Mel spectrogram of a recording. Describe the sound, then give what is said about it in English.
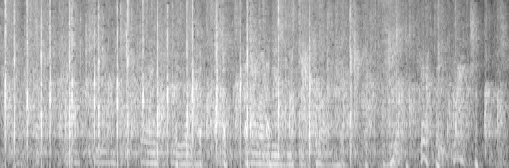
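An audience in an auditorium at a Brookings event claps steadily for about five seconds for the keynote participants, a dense, even crackle of many hands that stays loud throughout, with a few voices murmuring underneath. “Please join me in giving our keynote participants a very warm round of applause.”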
